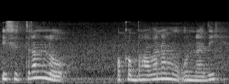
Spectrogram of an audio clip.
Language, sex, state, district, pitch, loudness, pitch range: Telugu, female, Telangana, Hyderabad, 235 Hz, -16 LUFS, 215-250 Hz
